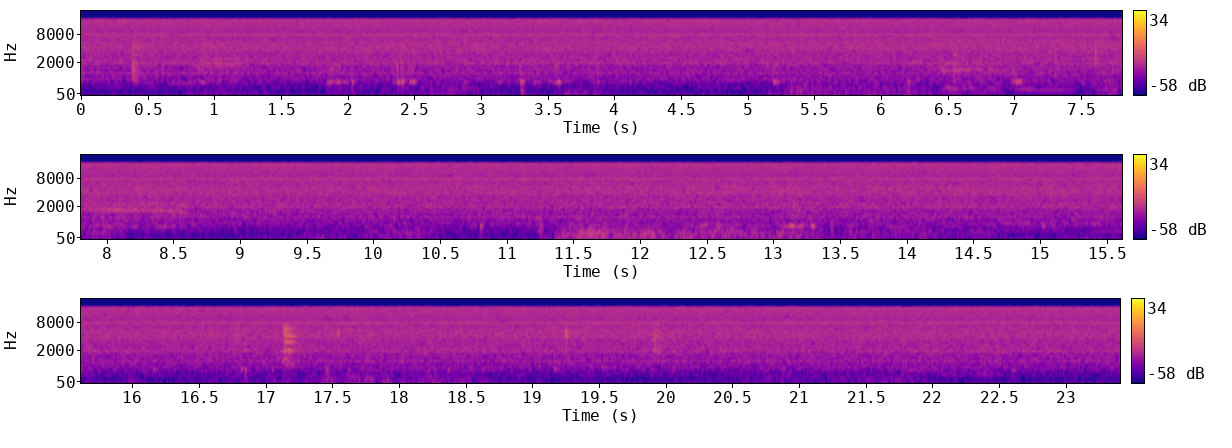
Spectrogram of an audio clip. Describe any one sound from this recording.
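Water bubbles and gurgles underwater.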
